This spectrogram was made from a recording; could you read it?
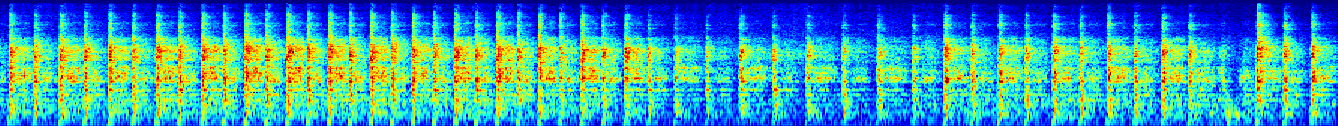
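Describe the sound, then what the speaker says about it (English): A full-size steam engine, big enough to push a boat, runs at high speed with a rapid, even chuffing beat that holds steady throughout, loud and close with no voices. "Instant reverse with a steam engine."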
